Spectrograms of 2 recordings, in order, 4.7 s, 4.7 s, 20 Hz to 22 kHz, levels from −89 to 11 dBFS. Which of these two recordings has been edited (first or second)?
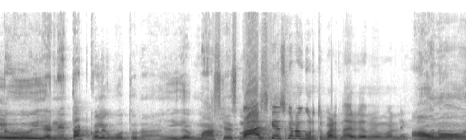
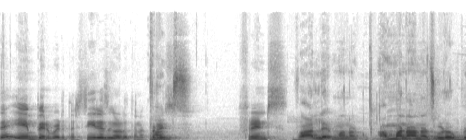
second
